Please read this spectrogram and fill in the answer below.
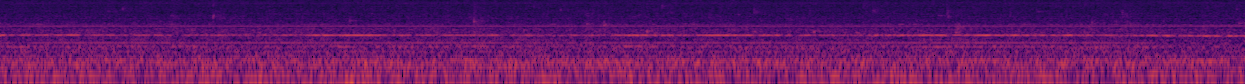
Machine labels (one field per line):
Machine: pump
